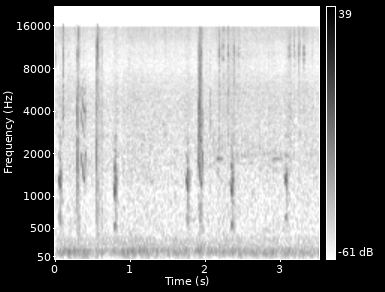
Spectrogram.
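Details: Francolin (dakhni teetar) in grassy vegetation giving short, soft clucking notes at a middling pitch, spaced irregularly about every half second, over a steady low rumble of wind and occasional clicks.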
